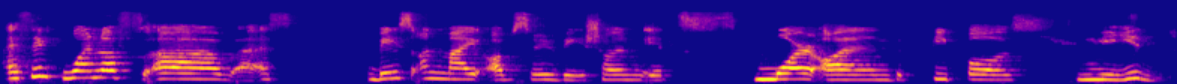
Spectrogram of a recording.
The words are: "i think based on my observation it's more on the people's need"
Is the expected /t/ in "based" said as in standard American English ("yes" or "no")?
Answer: yes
